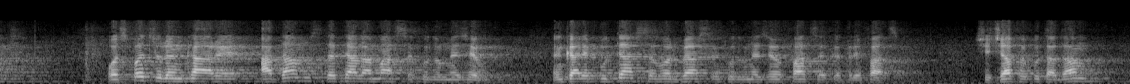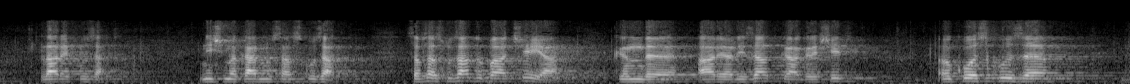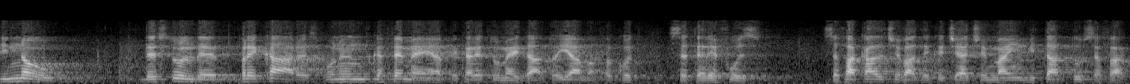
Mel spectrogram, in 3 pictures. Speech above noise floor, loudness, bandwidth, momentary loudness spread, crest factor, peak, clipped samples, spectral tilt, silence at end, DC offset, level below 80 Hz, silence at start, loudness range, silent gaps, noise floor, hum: 24 dB; -21 LUFS; 8.4 kHz; 19 LU; 22 dB; 0 dBFS; under 0.1%; -3 dB/octave; 0 s; under 0.1%; -58 dBFS; 0 s; 4 LU; none; -45 dBFS; none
